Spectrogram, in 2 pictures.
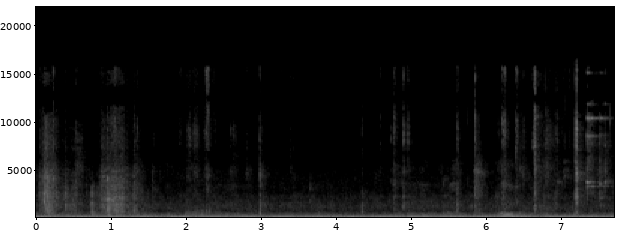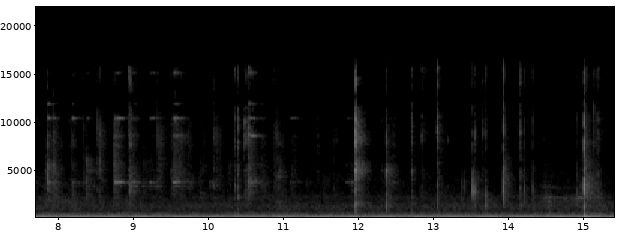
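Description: Faint small clicks and taps of hobby tools and decal sheets being handled on a workbench, with a sharper click about twelve seconds in and another near the end, over a steady low electrical hum.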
